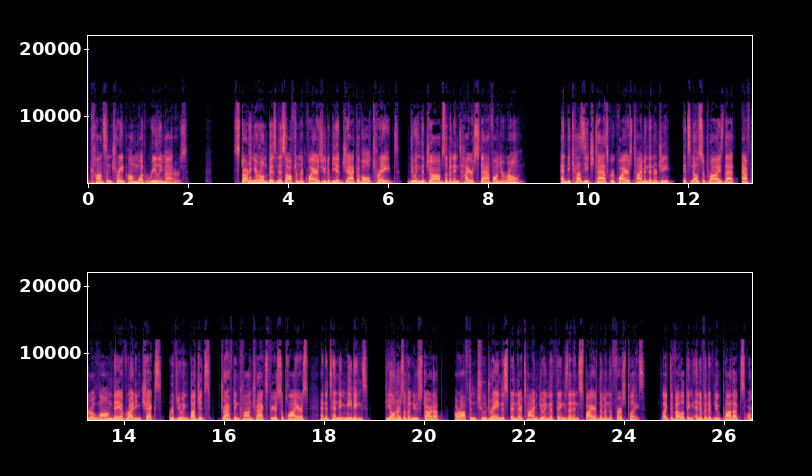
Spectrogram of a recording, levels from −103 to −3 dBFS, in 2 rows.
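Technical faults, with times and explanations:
5.65–5.70 s, short concealed packet loss: about 20 ms of the speech stream arrived too late for the decoder, which covered the hole by extending the preceding sound for roughly 22 ms and then crossfading back into real audio. It comes across as a brief smear or wobble rather than silence. On a spectrogram the sound holds unnaturally steady for a sliver of time; the waveform shows no dropout to zero.
5.68–5.70 s, 12.86–12.88 s, 20.12–20.14 s and 25.14–25.16 s, lost packet rebuilt from error correction: at each point a single 20 ms packet went missing, and the decoder played the lower-bitrate backup copy carried in the following packet, so there is no gap. Those four frames sound grainier and noisier. A spectrogram shows a thin vertical strip with blurrier harmonics and more diffuse noise, and the waveform stays continuous with a texture change.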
